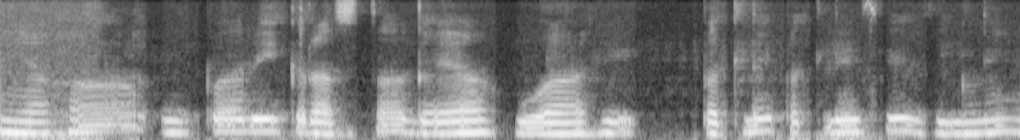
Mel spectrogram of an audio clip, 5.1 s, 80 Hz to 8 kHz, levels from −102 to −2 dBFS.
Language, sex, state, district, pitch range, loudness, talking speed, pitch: Hindi, female, Chhattisgarh, Raigarh, 190-210 Hz, -15 LUFS, 140 wpm, 200 Hz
